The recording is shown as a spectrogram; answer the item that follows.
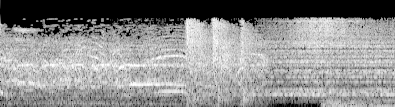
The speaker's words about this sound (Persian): ناگهان صدای تیر می آید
